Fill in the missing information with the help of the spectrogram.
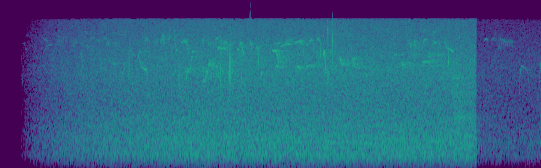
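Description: Outdoor woodland ambience: a steady rustling hiss with small birds chirping high above it. It fades in over the first couple of seconds and cuts off abruptly about seven seconds in, leaving only a faint background.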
